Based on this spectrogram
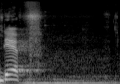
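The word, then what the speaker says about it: deaf: Then डेफ, DE F, ए pronunciation नहीं हो रहा है, ठीक है।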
